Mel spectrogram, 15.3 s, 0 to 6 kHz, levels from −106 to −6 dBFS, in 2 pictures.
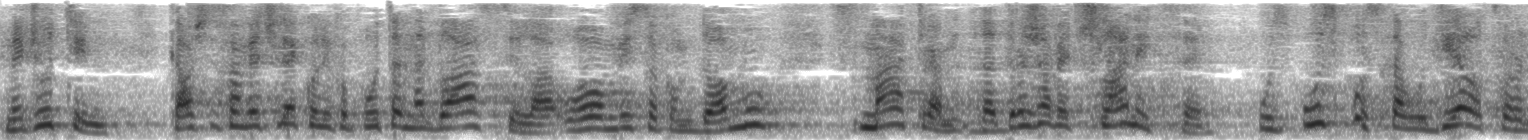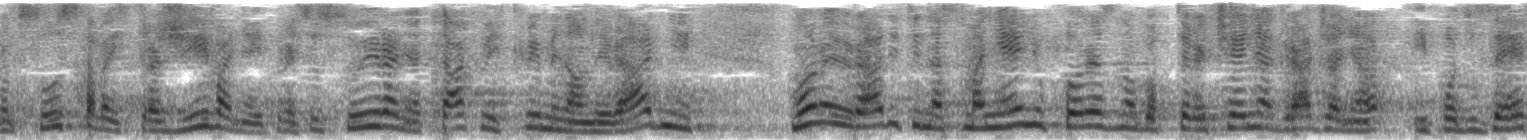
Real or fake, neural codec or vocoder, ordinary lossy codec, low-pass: real; none; AAC, 24 kbps; 5.4 kHz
